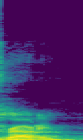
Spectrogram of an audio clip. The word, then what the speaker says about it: Roldy: My name is Roldy, spelled Roldy, but it's always pronounced like rowdy, like let's get a little bit rowdy, so I've always heard it that way, which I like better.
